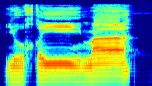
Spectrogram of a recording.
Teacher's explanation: Nah, mad tabi'i panjangnya 2 harokat. Yuqima, ma dibaca panjang.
